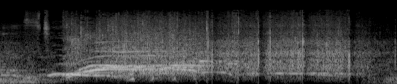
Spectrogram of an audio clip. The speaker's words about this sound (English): That applause on the Senate floor came after Democrats passed the multi-billion dollar Inflation Reduction Act.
